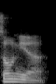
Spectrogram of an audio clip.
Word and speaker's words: Sonja: Oh, so it's pronounced Sonja.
